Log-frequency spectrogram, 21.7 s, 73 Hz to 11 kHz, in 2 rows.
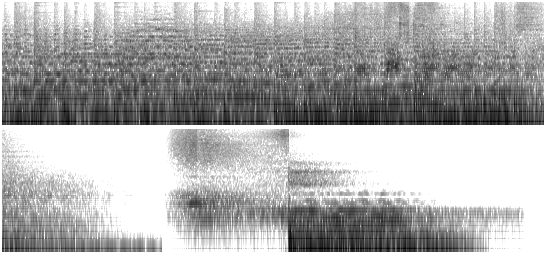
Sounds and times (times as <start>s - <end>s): Music: 0.0s - 13.4s, 14.0s - 20.2s.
